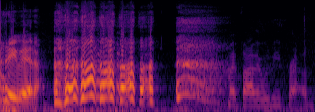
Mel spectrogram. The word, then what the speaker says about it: Rivera: And I'm sorry that I stuttered there, but because it rhymes with Vieira, it was like Sandra Vieira. No, Sandra Rivera.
